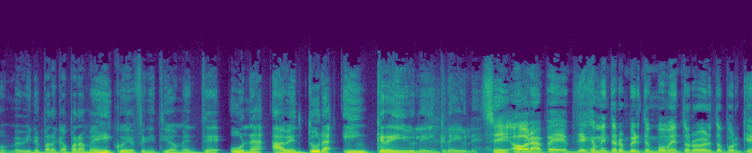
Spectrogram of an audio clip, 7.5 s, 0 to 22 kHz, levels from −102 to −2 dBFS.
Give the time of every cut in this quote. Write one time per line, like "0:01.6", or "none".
0:02.2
